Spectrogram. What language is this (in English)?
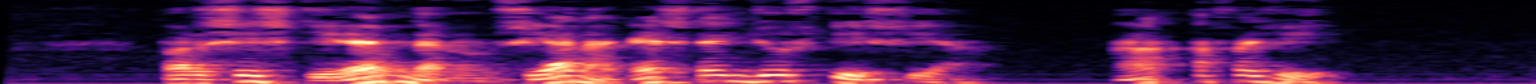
Catalan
